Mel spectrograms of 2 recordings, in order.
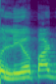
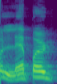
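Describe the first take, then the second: First: लियोपार्ड said wrong as lee-o-paard; the mistaken reading लियोपार्ड with full lee-o-paard syllables; wrong pronunciation. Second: लेपर्ड said right as lep-ard with a short e; the correct reading लेपर्ड, lep-ard; correct pronunciation. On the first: Teacher showing students the wrong way to say लियोपार्ड as lee-o-paard. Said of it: "इसको लियोपार्ड नहीं पढ़ते हैं". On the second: Teacher giving students the correct लेपर्ड, lep-ard. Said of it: "इसको लेपर्ड पढ़ते हैं". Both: Shown as a demonstration.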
